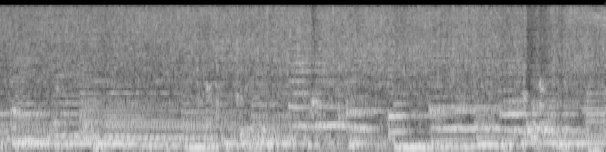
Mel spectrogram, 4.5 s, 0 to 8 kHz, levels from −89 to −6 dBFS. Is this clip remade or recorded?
remade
